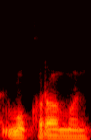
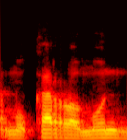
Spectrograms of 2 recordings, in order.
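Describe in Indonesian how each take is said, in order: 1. Bunyi r di tengah itu tunggal dan pendek. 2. Bunyi r di tengah itu dobel dan panjang. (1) "bisa dibaca mukramun" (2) "Ini bisa dibaca mukarramun"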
